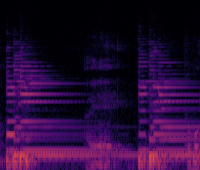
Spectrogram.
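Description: Classical guitar: the first and second strings plucked together, the first stopped at the third fret and the second at the fifth, giving a G over an E. The pair is struck twice, about a second and a half apart, and left to ring.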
